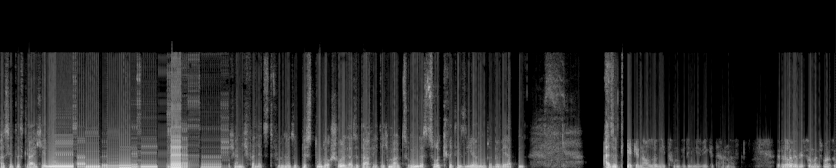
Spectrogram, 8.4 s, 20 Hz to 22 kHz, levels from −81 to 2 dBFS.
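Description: A speech recording with three faults. Throughout, a block size mismatch (truncated) means one stage writes longer blocks than the next reads, which fits a 512-sample write, so each block's tail is discarded. The result is a steady 138 Hz buzz, and the speech runs 1.6 times fast at roughly normal pitch. From 0.54 to 2.32 s, new audio is likely arriving too rarely, so the last 20 ms is looped while most of the real audio is skipped. That produces robotic sound from repeated short buffers, a rigid metallic 50 Hz buzz that only loosely tracks the speech. At 6.24 s the input is likely switched to a poorer device. After an 80 ms silence, the sound turns dull and boxy, drops about 5 dB, and carries new background noise about 55 dB below the speech until the end.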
